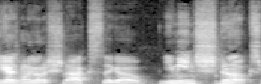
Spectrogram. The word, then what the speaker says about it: Schnucks: They have a grocery store called Schnucks because it's a family name, but it's spelled like shucks with an N in it. So when I first got out there, I was like, oh, cool, Schnucks.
